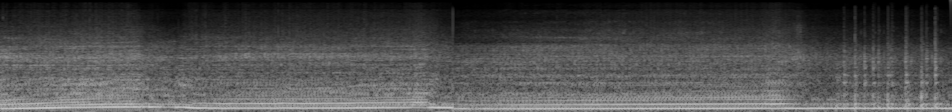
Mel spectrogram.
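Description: An AWD Audi engine runs loud and close at a steady idle, settling into a slightly lower drone partway through with small shifts in pitch as the car eases to a stop.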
